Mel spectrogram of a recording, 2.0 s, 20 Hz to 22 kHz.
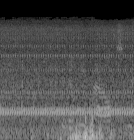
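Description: Small plug-in tire-inflator air compressor running with a steady, even whine, pushing air down the line to drive a homemade PVC airlift pump that is lifting well water about 25 feet.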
